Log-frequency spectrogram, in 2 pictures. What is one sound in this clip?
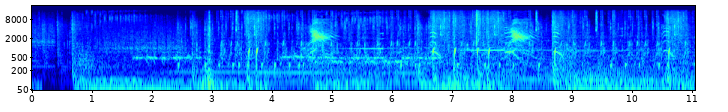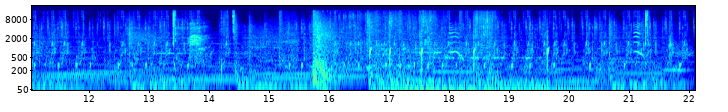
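Small watery shots pop and splat again and again.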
